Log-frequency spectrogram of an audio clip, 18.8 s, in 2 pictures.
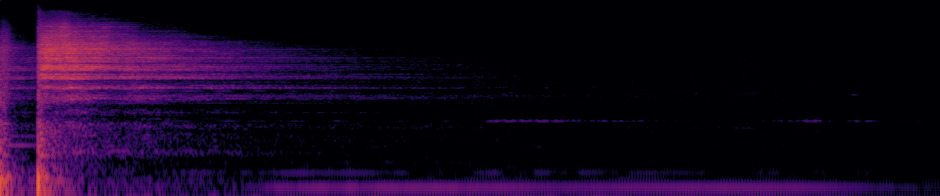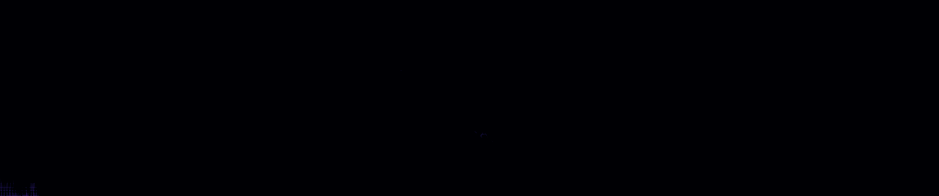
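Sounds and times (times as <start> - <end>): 
snare drum: 0.0 - 1.3.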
